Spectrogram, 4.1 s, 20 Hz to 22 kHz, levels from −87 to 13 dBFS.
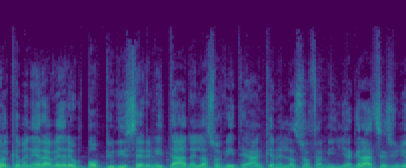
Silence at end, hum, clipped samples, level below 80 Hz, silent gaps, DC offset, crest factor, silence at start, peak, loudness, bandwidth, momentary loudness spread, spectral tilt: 0 s; none; under 0.1%; -54 dBFS; none; under 0.1%; 16 dB; 0 s; -10 dBFS; -27 LUFS; 18 kHz; 6 LU; -5 dB/octave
